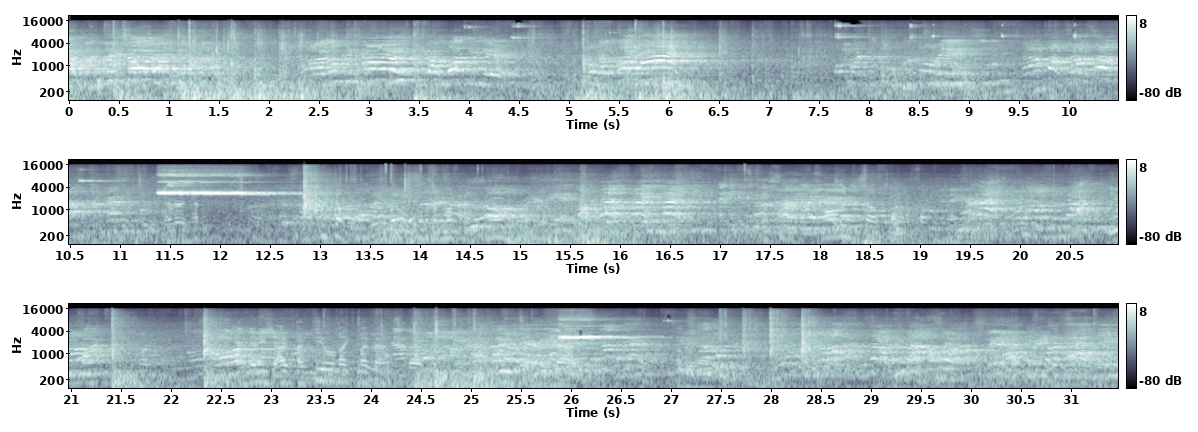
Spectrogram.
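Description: Basketballs bouncing on a gym floor and players' shoes on the court during a basketball game, with players and spectators shouting, echoing in the gym. A referee's whistle sounds about eleven seconds in and again briefly near the end.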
